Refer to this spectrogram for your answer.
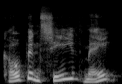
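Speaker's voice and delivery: high attempt at Australian; bad Aussie accent, starting high and dropping. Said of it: "Nah, forget it".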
